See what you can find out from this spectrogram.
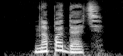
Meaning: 1. to attack, to fall on, to assault, to descend (on) 2. to come across, to come upon, to hit on 3. to come (over), to grip, to seize, to overcome
- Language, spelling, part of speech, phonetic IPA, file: Russian, нападать, verb, [nəpɐˈdatʲ], Ru-нападать.ogg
